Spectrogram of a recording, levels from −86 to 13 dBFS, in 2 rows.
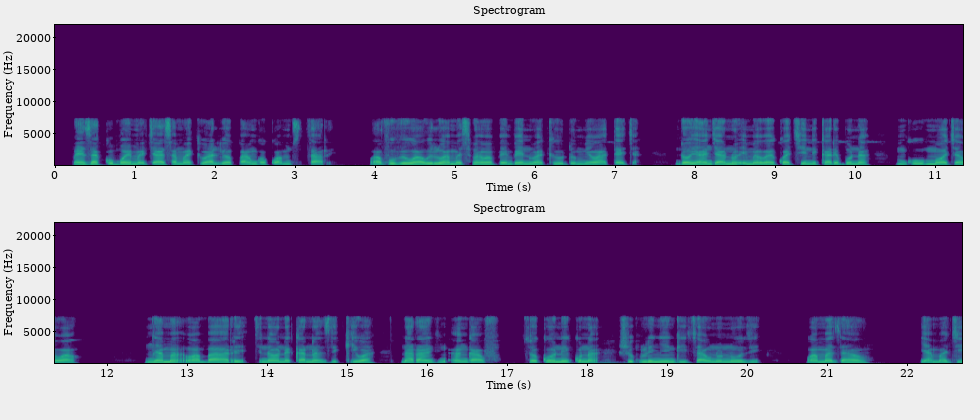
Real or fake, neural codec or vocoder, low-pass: real; none; 7.2 kHz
